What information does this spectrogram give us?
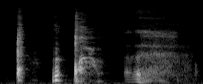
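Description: A person coughing while holding their nose: three short, sharp cough bursts in quick succession, then a longer, rougher, throaty cough trailing off, fairly faint, with no talk.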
